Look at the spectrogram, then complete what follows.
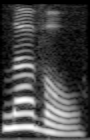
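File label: "level", US English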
